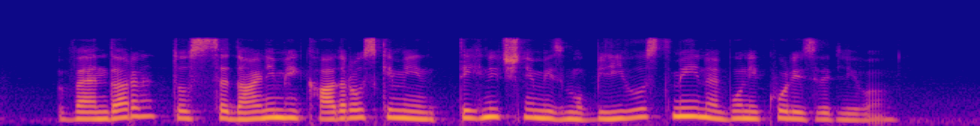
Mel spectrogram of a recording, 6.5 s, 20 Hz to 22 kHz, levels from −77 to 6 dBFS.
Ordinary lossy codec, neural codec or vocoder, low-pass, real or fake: none; codec, 16 kHz, 0.8 kbps, ZipCodec; 7.2 kHz; fake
